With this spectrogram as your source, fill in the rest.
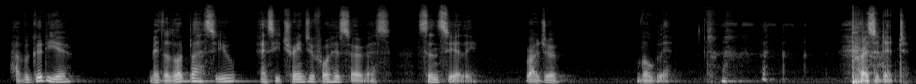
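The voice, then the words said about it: Put-on Harry Potter audiobook accent. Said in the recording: “you had me dying with that accent. The whole time I'm just thinking of listening to a Harry Potter audiobook”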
